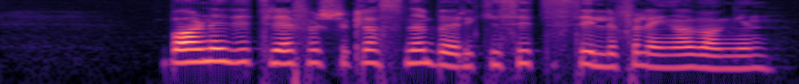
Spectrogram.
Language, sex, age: Norwegian, female, 23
